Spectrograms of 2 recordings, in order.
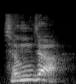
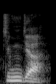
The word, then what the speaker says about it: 증자: 그다음에 그 정자 우리 그 공자 제자 있잖아요. 네, 정자. 증자. 예, 발음을 잘해야 됩니다.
